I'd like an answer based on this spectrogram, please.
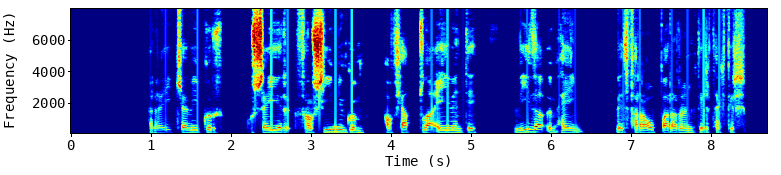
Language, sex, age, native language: Icelandic, male, 40-49, Icelandic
